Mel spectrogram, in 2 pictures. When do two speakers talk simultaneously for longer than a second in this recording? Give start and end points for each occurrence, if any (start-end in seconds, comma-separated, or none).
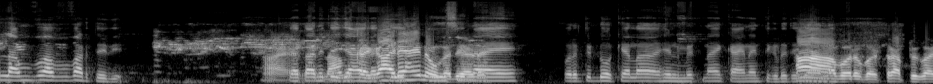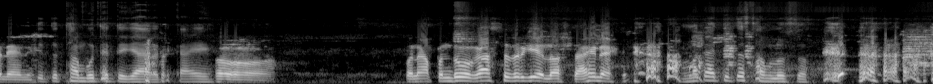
2.9-4.8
